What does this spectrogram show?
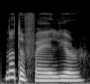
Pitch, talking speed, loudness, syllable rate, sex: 205 Hz, 200 wpm, -16 LUFS, 6.3 syllables/s, female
